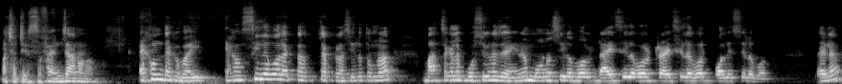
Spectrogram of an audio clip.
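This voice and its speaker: Fast high-voiced Bangladeshi male tutor. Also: a little mellow, slightly rough. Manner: quizzing students, repeats questions often. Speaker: online English tutor. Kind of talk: live online class.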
